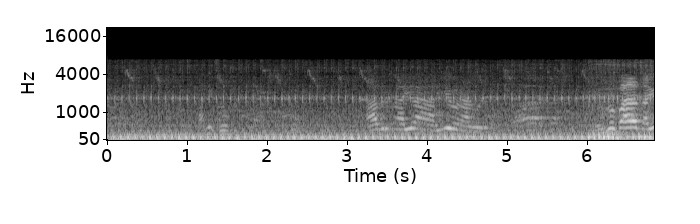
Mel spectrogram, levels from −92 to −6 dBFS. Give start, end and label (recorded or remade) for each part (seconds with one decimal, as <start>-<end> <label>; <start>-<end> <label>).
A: 0.0-4.7 recorded; 4.7-5.2 remade; 5.2-6.8 recorded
